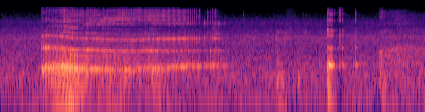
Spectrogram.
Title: Excessive Burping Video ORIGINAL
